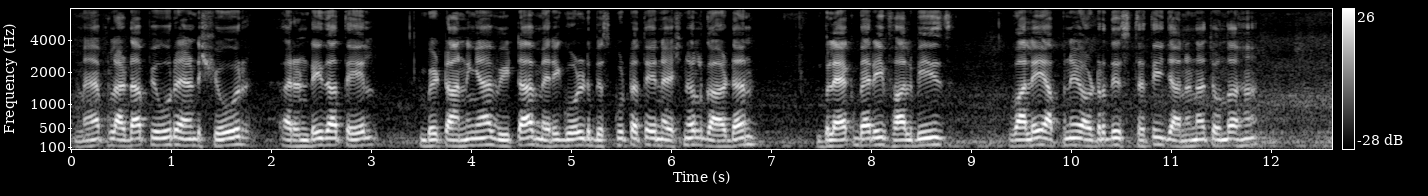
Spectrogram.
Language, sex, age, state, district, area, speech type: Punjabi, male, 45-60, Punjab, Amritsar, rural, read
